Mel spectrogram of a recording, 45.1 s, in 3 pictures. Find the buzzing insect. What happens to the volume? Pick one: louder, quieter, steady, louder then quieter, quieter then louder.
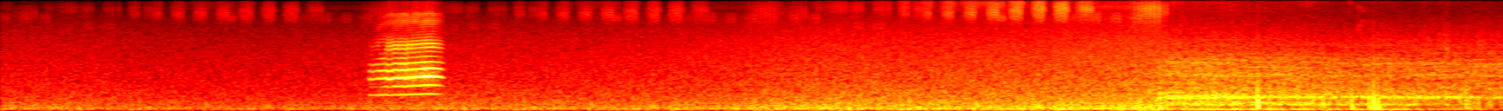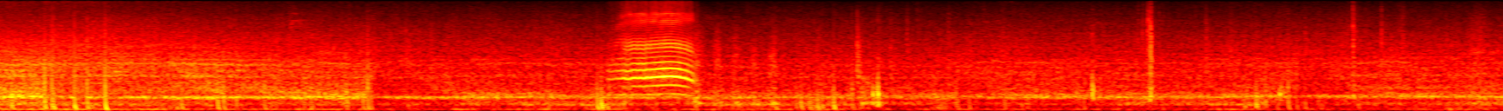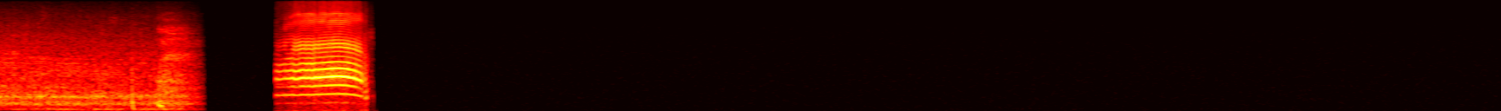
louder then quieter.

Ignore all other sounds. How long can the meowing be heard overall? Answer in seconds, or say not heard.
3 s.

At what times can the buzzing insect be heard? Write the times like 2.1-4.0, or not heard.
0.0-32.1.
